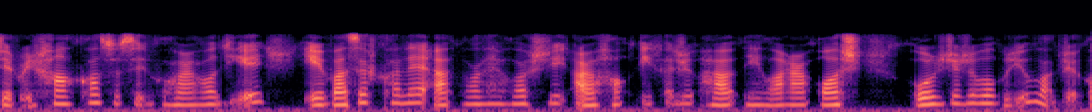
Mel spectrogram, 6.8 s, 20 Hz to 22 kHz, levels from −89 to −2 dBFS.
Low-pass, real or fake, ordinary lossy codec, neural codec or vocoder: 7.2 kHz; fake; none; autoencoder, 22.05 kHz, a latent of 192 numbers a frame, VITS, trained on many speakers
